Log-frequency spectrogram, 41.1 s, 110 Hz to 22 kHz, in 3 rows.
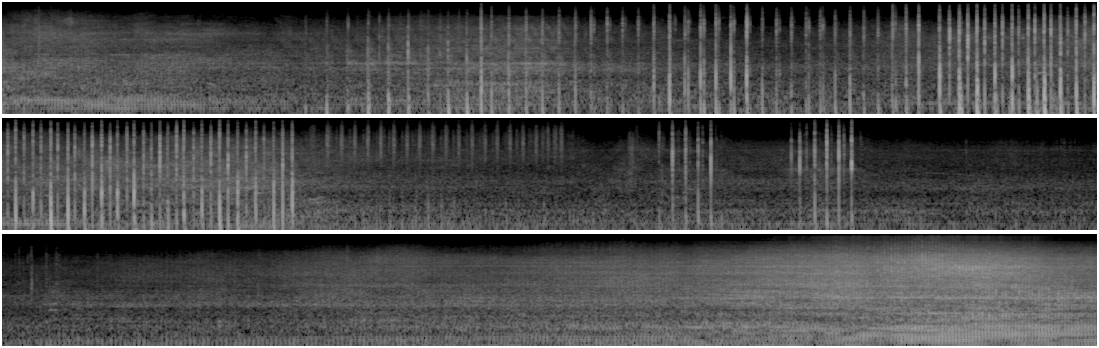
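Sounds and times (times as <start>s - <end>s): hands slapping and tapping on head: 3.8s - 20.7s, 21.9s - 22.7s, 23.6s - 24.4s.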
